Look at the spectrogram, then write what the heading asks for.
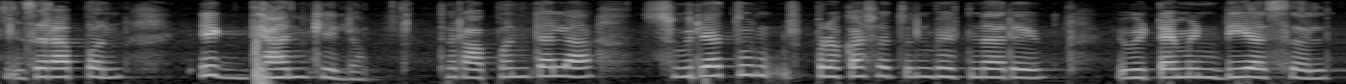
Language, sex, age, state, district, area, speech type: Marathi, female, 18-30, Maharashtra, Ahmednagar, urban, spontaneous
